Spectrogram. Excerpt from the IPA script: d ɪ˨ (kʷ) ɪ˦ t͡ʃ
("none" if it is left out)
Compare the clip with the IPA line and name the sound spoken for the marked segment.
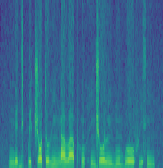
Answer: k͡p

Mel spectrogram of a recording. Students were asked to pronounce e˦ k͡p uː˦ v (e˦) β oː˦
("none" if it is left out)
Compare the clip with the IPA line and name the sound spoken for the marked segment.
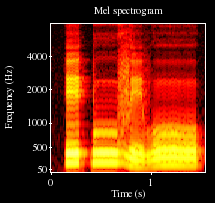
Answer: e˨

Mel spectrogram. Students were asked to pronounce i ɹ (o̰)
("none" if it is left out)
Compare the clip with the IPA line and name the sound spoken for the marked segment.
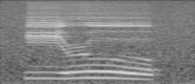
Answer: o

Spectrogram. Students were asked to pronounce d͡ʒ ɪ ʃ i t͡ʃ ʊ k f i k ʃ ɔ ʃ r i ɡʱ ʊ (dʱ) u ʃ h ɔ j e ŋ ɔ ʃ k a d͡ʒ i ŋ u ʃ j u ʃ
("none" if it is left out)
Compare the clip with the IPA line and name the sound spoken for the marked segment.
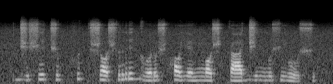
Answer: ɾ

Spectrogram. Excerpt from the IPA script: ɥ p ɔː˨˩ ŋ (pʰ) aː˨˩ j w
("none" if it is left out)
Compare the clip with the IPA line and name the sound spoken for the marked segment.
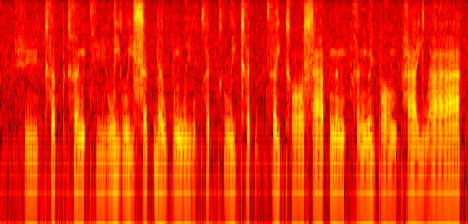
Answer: pʰ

